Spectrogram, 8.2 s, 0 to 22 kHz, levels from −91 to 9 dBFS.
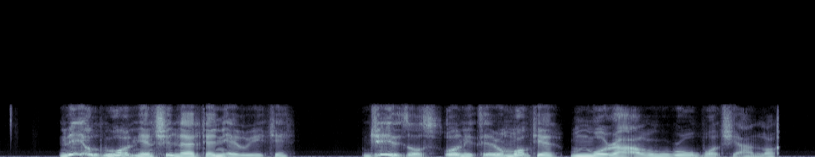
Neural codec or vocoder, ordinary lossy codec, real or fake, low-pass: autoencoder, 22.05 kHz, a latent of 192 numbers a frame, VITS, trained on many speakers; AAC, 48 kbps; fake; 7.2 kHz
